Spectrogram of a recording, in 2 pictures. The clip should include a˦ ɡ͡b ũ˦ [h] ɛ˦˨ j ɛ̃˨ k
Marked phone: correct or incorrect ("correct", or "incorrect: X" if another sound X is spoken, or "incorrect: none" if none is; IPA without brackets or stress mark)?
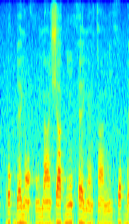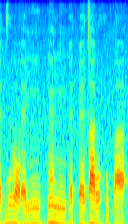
correct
